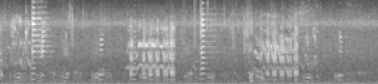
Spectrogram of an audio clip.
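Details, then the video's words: A young female goose gives harsh, raspy honking bursts, two longer rough outbursts with softer squeaks between, over a steady low hum. "Baby goose makes strange and horrible noises"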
